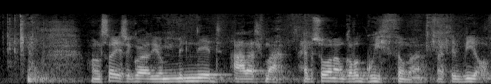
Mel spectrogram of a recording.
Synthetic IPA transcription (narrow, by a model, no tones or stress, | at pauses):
wɛlˠsajsəɡwaɾjɔmɪnɨdaɾaɬmahɛbsoːnamɡɔvɔɡwɪθʊmavɛɬiviːɔ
